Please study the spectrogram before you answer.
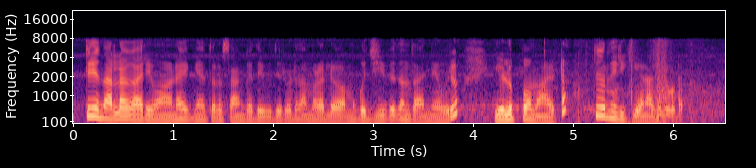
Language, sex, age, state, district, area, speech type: Malayalam, female, 45-60, Kerala, Pathanamthitta, rural, spontaneous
